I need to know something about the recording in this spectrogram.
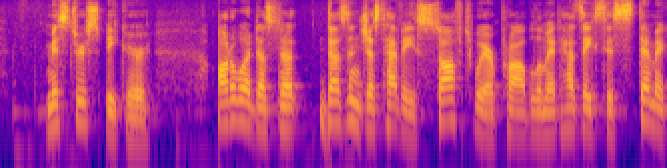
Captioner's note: speaking French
